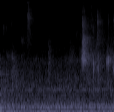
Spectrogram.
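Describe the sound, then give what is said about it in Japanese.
Soft, wet squishing of soap being lathered by hand in a bath, very faint, with a few light drips. “石鹸をこうして手で泡立てて。”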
